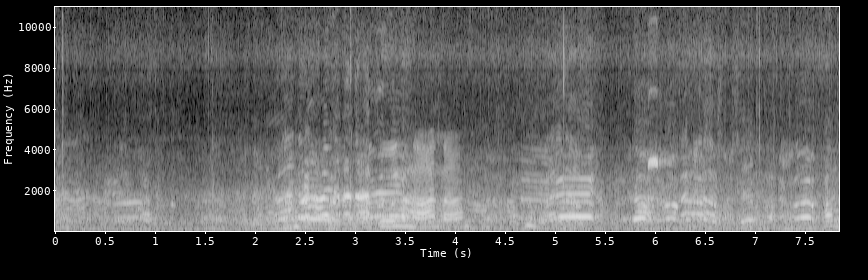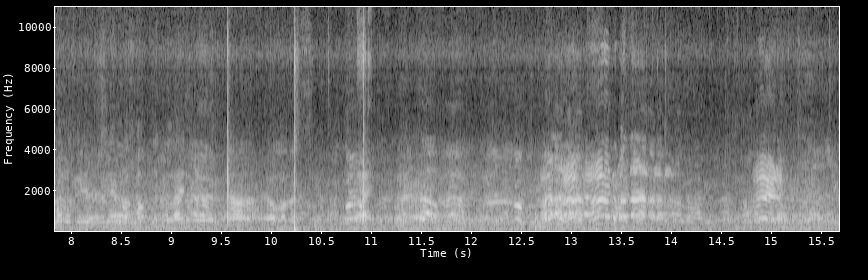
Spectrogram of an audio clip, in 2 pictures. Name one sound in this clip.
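Men nearby call out excitedly.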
